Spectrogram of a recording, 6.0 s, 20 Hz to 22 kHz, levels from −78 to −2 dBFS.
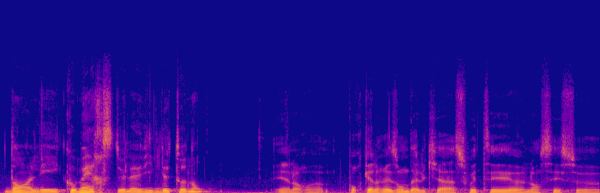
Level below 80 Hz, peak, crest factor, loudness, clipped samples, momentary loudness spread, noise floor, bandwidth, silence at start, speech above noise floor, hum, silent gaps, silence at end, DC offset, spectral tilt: -48 dBFS; -8 dBFS; 16 dB; -24 LUFS; under 0.1%; 11 LU; -43 dBFS; 15.5 kHz; 0.05 s; 20 dB; none; none; 0 s; under 0.1%; -6.5 dB/octave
